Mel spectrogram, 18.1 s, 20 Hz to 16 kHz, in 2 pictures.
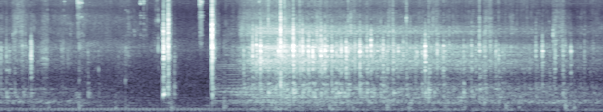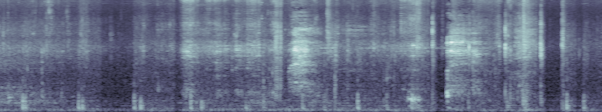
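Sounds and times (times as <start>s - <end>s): potter's wheel humming: 0.0s - 2.1s, 3.1s - 10.4s.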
